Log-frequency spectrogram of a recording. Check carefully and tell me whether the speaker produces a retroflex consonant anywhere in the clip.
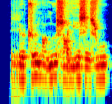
yes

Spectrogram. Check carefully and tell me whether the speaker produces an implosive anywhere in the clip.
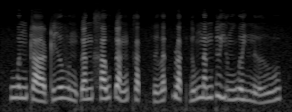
yes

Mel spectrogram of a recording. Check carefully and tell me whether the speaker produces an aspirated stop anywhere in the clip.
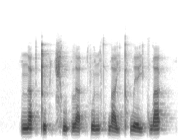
yes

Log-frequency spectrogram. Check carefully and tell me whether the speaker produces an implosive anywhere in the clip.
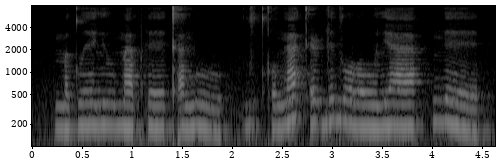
no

